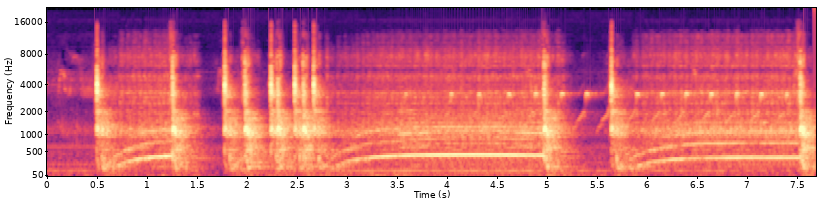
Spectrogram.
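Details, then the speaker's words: Oliver 1355 tractor starter after battery charging: three bursts of rising whine settling into a steady howl with no engine turning over; owner first suspected low battery juice, starter drive possibly sticking, not confirmed. "Doesn't sound like we're getting enough juice. And that's what I thought last time."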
